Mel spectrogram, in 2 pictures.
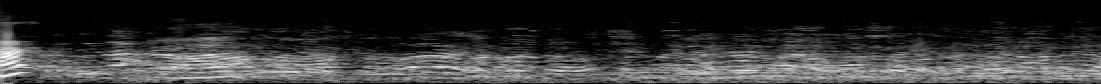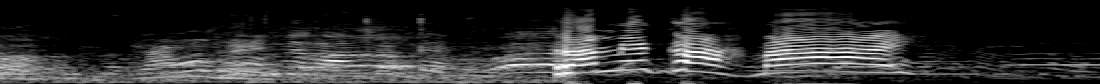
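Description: Several women talk and chatter nearby outdoors.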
